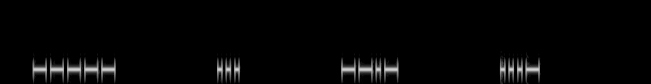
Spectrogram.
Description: Morse code, heard as a keyed tone, about 27 wpm, spaced as for 8 wpm, 700 Hz. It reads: 0SQV
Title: USA Call Signs - 5 Characters - 8x Character Spacing - 28wpm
